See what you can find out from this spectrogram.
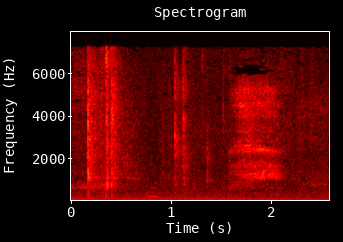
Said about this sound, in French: Au bord de la feuille? Oui. Ici, parce que maintenant, je vais découper ici pour la ligne de ciseaux-là, parce que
